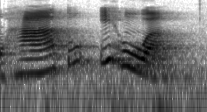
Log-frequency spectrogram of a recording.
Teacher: o R no início da palavra, ele tem o som forte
